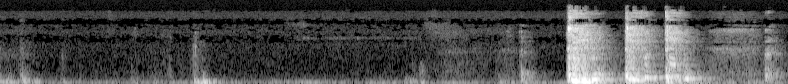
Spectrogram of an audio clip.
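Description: Faint breathing and a small throat sound, then a burst of three hard, harsh coughs after choking on vapour.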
